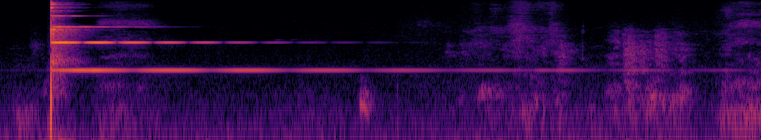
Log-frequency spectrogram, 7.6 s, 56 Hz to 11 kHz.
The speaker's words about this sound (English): So then I will ring the bell 3 times, then you can come out of the meditation.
